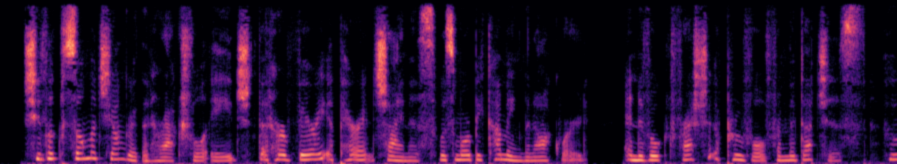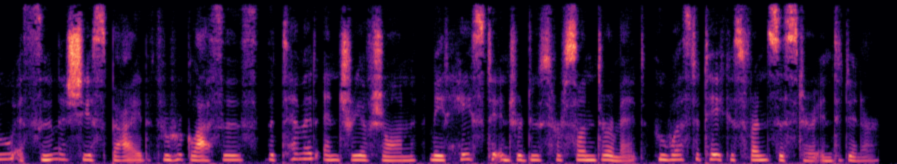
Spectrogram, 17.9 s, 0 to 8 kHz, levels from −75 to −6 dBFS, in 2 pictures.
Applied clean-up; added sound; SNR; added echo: none; none; none; none.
